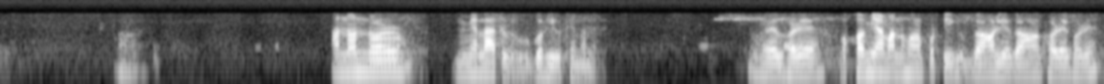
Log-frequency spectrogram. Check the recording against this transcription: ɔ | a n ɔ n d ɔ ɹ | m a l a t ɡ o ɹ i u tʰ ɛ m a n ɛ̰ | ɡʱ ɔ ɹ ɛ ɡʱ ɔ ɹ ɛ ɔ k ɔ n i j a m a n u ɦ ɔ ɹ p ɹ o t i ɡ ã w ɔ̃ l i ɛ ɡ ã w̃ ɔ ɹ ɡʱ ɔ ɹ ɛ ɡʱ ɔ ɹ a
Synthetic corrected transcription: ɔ | a n ɔ n d ɔ ɹ | m ɛ l a t ɡ o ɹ i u tʰ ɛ m a n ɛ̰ | ɡʱ ɔ ɹ ɛ ɡʱ ɔ ɹ ɛ ɔ x ɔ m i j a m a n u ɦ ɔ ɹ p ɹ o t i ɡ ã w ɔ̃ l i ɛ ɡ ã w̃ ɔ ɹ ɡʱ ɔ ɹ ɛ ɡʱ ɔ ɹ ɛ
